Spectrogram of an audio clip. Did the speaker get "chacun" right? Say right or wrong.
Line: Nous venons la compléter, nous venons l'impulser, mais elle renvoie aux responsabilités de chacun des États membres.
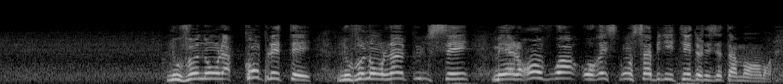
wrong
